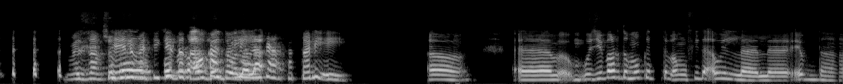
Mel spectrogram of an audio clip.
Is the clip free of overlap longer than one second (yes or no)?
no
